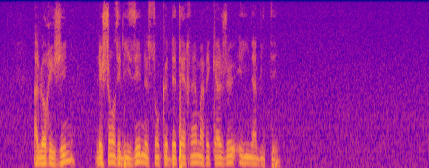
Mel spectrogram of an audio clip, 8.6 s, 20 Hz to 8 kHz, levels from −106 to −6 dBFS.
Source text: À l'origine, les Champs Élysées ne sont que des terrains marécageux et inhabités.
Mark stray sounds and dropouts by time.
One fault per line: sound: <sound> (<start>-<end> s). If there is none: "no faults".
no faults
